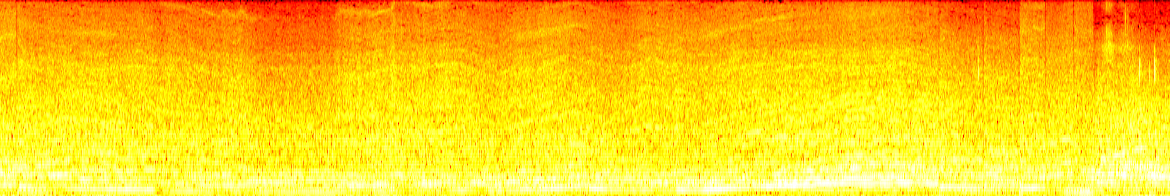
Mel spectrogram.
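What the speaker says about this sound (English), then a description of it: "V-Rider has just overtaken Big Slater, or his AI car" Race car engines in a racing video game set at Singapore, several engines droning and rising in pitch as they rev and shift, steady and continuous throughout.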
